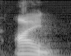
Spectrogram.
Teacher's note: তখন এটা আইন কণ্ঠনালীর মাঝখানে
